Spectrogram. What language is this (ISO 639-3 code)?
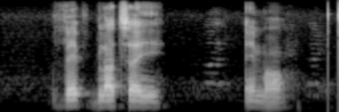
afr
